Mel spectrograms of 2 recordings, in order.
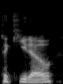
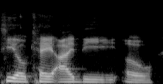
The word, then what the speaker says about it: Tokido: He lost to a guy named Taquito, not the food. Is that Mexican dude? No, he's Japanese. It's spelled fucking Tokido, racist. like Tokido, not like Taquito or however you spell it.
